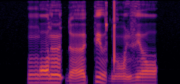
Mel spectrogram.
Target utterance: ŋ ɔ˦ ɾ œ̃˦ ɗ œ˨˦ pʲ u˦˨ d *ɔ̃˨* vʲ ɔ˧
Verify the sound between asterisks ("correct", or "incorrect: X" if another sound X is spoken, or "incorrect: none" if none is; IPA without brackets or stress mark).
correct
